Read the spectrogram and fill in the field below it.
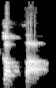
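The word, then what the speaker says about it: kappa: हाँ, इसको प्रोनाउंस करते हैं कप्पा।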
